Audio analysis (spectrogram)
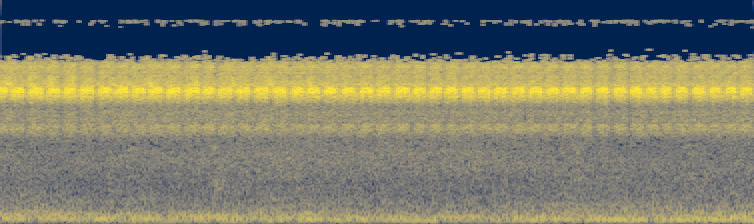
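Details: Steady cicada chorus in an Italian park: a dense, high, shimmering buzz that never pauses, with soft wind and distant low traffic-like rumble beneath.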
